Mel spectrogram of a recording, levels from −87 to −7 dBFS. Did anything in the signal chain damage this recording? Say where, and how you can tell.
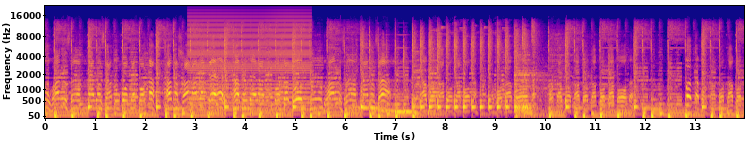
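Yes, in the analogue stage. From 2.85 s to 5.33 s there's a GSM phone buzz: a hard, raspy tone at about 217 Hz, loaded with harmonics and sitting only about 8 dB below the programme, with no relation to the audio itself. It is nearly steady, which fits a phone on a call. The handset's radio bursts at that rate, and the analogue audio circuit demodulated those pulses into the audio path.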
